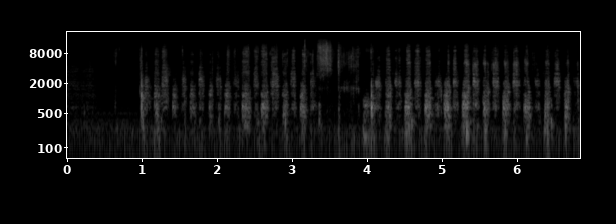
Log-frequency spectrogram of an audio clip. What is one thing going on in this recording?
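A coin scratches rapidly across a card.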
